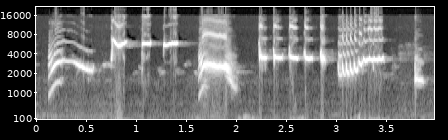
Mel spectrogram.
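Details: Asian pied starling song in the pumping-variation style, a lure and tutor recording to make caged starlings sing. Clear whistled slurs, a long falling buzzy phrase, then rapid sharp chips and a rising buzzy trill, with short pauses between.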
